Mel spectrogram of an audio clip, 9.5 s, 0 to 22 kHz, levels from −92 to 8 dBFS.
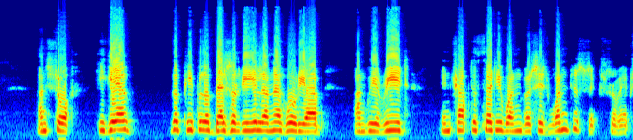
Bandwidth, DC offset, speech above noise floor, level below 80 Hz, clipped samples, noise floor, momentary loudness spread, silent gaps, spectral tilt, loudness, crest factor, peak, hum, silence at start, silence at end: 18 kHz; under 0.1%; 52 dB; -56 dBFS; 0.9%; -62 dBFS; 13 LU; none; -5.5 dB/octave; -9 LUFS; 10 dB; 0 dBFS; none; 0.6 s; 0.1 s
